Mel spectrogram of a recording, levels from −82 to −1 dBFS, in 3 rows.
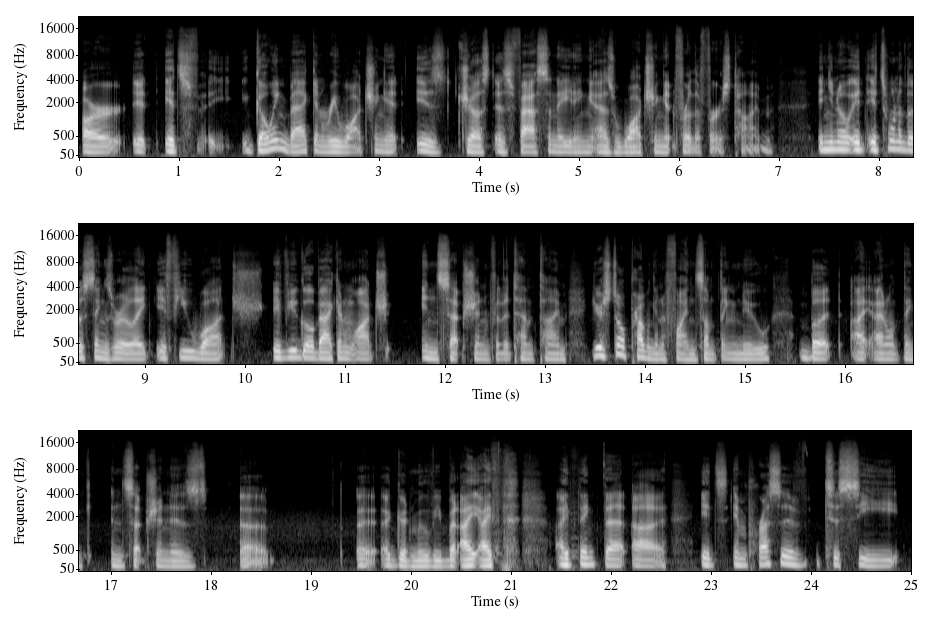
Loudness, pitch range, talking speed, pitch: -24 LUFS, 115-140 Hz, 180 wpm, 125 Hz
